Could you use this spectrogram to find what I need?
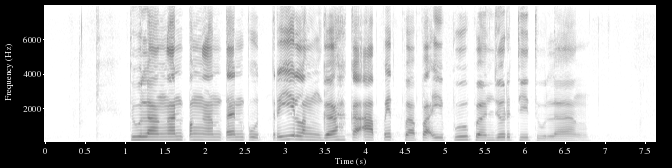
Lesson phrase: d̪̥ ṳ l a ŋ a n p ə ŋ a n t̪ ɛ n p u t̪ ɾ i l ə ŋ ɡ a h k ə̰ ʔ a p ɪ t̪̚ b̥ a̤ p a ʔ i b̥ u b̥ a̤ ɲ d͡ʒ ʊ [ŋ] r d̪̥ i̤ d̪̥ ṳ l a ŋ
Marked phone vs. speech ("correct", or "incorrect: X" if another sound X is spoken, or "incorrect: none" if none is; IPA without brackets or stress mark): incorrect: none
